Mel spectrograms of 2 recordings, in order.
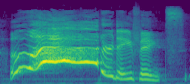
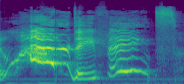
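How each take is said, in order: First: Very high, very loud, slow screech; horror scream. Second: Very high, loud, slow cry; horror shout. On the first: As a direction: shriek the name like a horror trailer. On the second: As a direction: scream the attraction name. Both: Acted. Shouted ad title.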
